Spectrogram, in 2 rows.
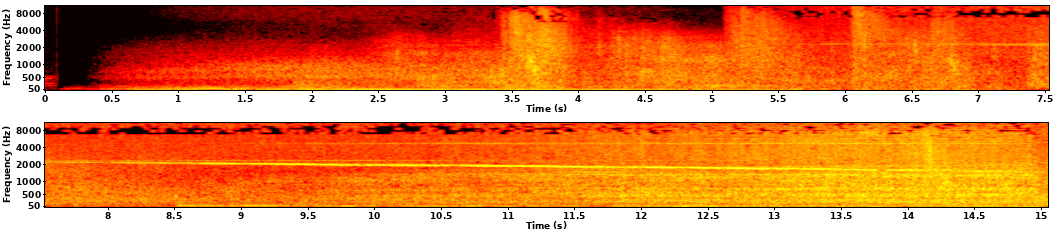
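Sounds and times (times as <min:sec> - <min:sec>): dark rumbling drone: 0:00.0 - 0:15.0
whistling tone sliding downward: 0:05.7 - 0:15.0.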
